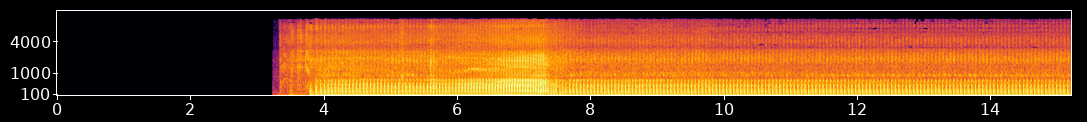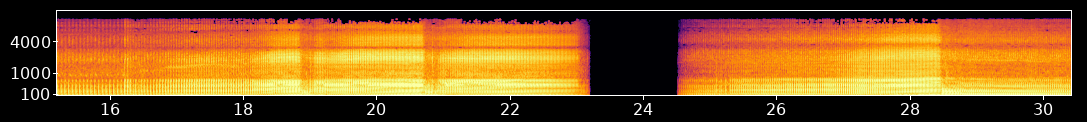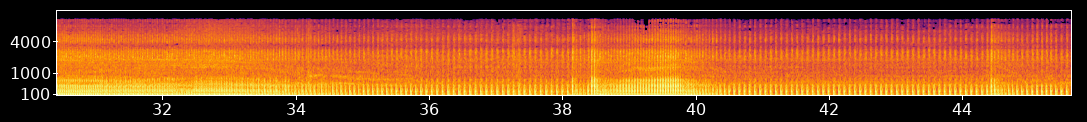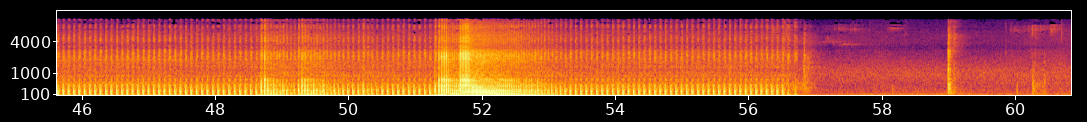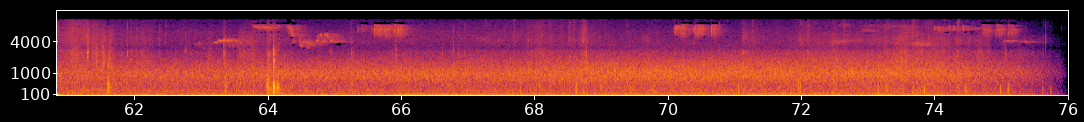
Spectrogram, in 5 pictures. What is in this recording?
Single Cylinder Motorcycle
Start up and ride off aboard a little Honda CRF250 with Leo Vince exhaust. This was recorded on a Zoom H1 with home made external mics strapped to the outside of a backpack.
on-board, motorbike, cylinder, exhaust, honda, motorcycle, crf250, engine, single, riding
